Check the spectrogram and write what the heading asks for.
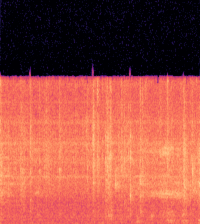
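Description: Laptop keyboard typing: a handful of scattered keystroke clicks in the second half, over a steady hiss of room noise.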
